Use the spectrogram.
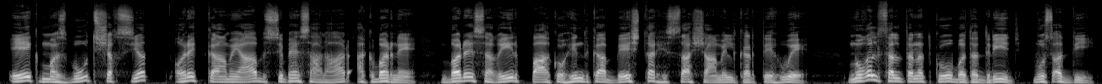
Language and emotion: Urdu, neutral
